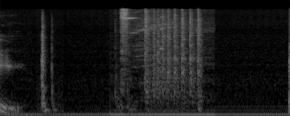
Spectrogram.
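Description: Cartoon sound effect of a car dashboard button being pressed: a click, then a rapid whirring rattle lasting under a second, over a low steady hum.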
